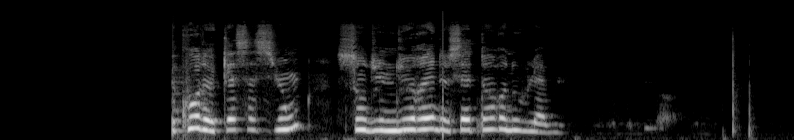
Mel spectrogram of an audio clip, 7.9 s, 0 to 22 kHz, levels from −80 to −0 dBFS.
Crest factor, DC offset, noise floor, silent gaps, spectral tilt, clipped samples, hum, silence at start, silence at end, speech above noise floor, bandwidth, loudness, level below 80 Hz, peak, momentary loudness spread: 16 dB; under 0.1%; -65 dBFS; none; -4.5 dB/octave; under 0.1%; none; 1.7 s; 2.35 s; 47 dB; 11 kHz; -19 LUFS; -62 dBFS; -6 dBFS; 13 LU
